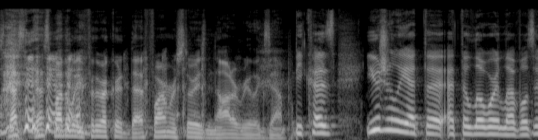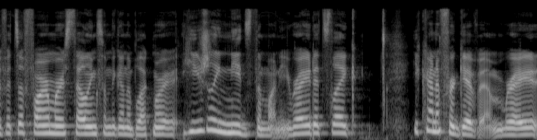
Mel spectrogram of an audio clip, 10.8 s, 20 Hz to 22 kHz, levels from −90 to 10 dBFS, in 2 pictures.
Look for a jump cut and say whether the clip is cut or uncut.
cut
